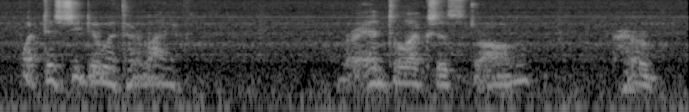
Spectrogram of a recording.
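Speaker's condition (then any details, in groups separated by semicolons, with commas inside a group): Multiple sclerosis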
